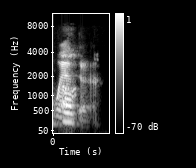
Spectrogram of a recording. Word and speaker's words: weather: Ini bacanya rolling. A-nya enggak bunyi. Yuk, Gibran give it a try. The weather. Bacanya weather. The weather is so bad and the thunder is roaring loudly.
